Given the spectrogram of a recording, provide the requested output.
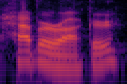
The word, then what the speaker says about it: Haberaecker: live uh i am joined today by haber rocker did i pronounce that right you did wonderful and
